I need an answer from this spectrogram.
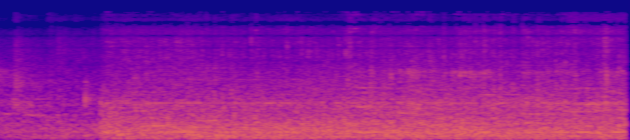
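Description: Steady hum and rushing noise of a Shinkansen train standing at a station platform. It starts suddenly about a second in, after quieter station concourse noise.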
